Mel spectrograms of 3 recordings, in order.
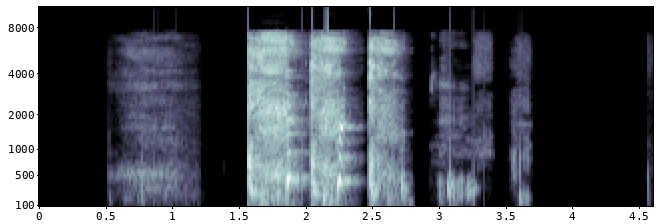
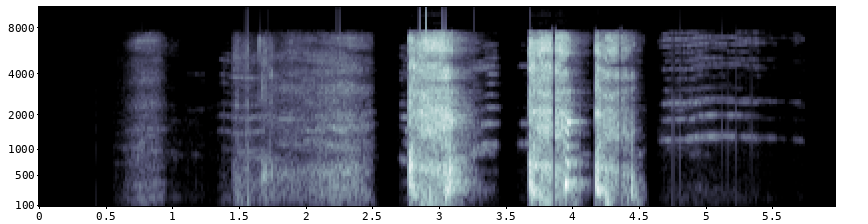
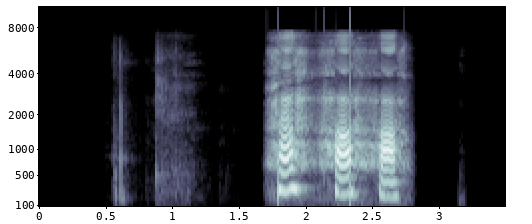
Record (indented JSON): {
  "cough_length": "4.6 s",
  "cough_amplitude": 32768,
  "cough_signal_mean_std_ratio": 0.35,
  "three_cough_length": "6.0 s",
  "three_cough_amplitude": 32768,
  "three_cough_signal_mean_std_ratio": 0.33,
  "exhalation_length": "3.5 s",
  "exhalation_amplitude": 27941,
  "exhalation_signal_mean_std_ratio": 0.32,
  "survey_phase": "beta (2021-08-13 to 2022-03-07)",
  "age": "18-44",
  "gender": "Female",
  "wearing_mask": "No",
  "symptom_cough_any": true,
  "symptom_new_continuous_cough": true,
  "symptom_runny_or_blocked_nose": true,
  "symptom_shortness_of_breath": true,
  "symptom_sore_throat": true,
  "symptom_abdominal_pain": true,
  "symptom_fatigue": true,
  "symptom_fever_high_temperature": true,
  "symptom_headache": true,
  "symptom_other": true,
  "symptom_onset": "3 days",
  "smoker_status": "Current smoker (1 to 10 cigarettes per day)",
  "respiratory_condition_asthma": false,
  "respiratory_condition_other": false,
  "recruitment_source": "Test and Trace",
  "submission_delay": "1 day",
  "covid_test_result": "Positive",
  "covid_test_method": "RT-qPCR",
  "covid_ct_value": 20.7,
  "covid_ct_gene": "N gene"
}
